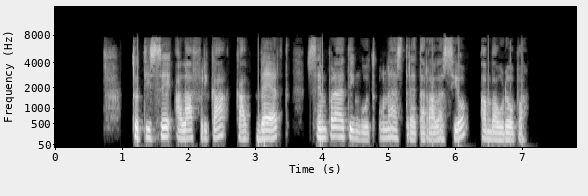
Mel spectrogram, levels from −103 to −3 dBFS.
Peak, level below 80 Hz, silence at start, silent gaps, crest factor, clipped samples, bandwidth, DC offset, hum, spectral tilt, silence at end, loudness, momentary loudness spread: -2 dBFS; -48 dBFS; 0.75 s; 1.00-1.15 s, 2.62-2.71 s, 2.94-3.00 s, 3.73-3.78 s, 6.30-6.37 s; 18 dB; under 0.1%; 7.8 kHz; under 0.1%; none; -5 dB/octave; 0.75 s; -18 LUFS; 13 LU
